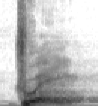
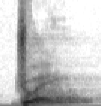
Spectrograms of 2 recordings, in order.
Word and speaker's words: jue: Well, the pronunciation of this syllable is jue. Jue. And it's actually retroflex. So it's more correctly would be jue. With the tongue retroflected.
